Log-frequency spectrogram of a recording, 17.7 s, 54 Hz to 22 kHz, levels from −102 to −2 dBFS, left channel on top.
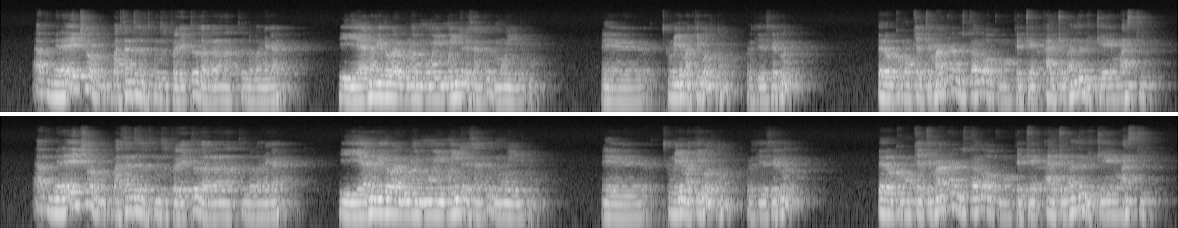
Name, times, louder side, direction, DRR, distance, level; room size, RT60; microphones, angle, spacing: voice 1, 0.5-4.2 5.1-8.0 9.0-9.7 10.0-10.9 11.2-11.8 13.2-17.1, equal, 75° left, -4 dB, 0.6 m, -27 dB
2.3 x 2.2 x 2.5 m, 1.1 s
head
